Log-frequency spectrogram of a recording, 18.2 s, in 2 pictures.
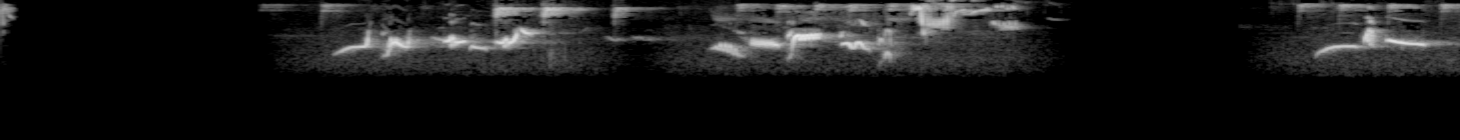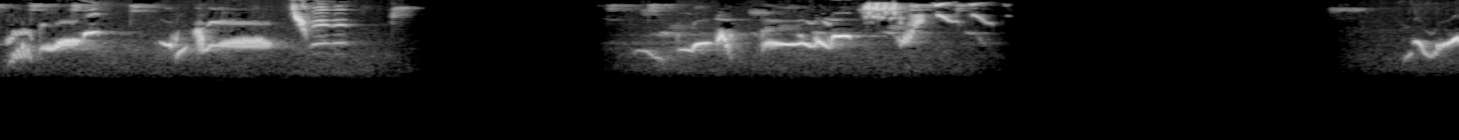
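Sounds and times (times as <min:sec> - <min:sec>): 
bird twittering chirps: 0:02.0 - 0:06.5, 0:08.1 - 0:11.8, 0:12.9 - 0:15.4, 0:17.5 - 0:18.2.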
